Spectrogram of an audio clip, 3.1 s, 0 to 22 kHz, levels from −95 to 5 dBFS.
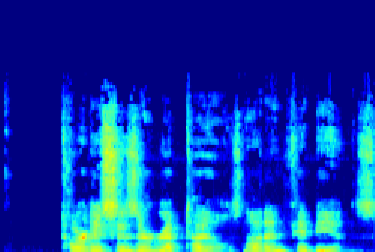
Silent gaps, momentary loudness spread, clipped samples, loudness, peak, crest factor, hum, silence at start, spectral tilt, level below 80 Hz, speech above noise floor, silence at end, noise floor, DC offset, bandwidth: none; 11 LU; under 0.1%; -35 LUFS; -16 dBFS; 20 dB; none; 0.5 s; -2.5 dB/octave; -80 dBFS; 24 dB; 0 s; -61 dBFS; under 0.1%; 15.5 kHz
